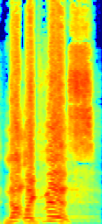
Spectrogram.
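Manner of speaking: slow anguished high yell; desperate shout. Acted. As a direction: beg at the top of your lungs. Desperate cry to spirit.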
